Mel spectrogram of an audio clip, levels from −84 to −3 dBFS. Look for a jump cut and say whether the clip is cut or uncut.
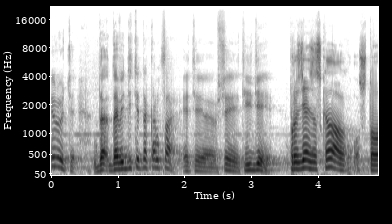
cut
